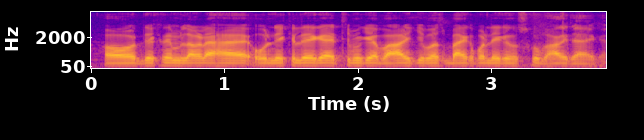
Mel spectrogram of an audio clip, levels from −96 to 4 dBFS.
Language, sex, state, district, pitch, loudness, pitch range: Hindi, male, Bihar, Muzaffarpur, 100 Hz, -16 LUFS, 95-100 Hz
